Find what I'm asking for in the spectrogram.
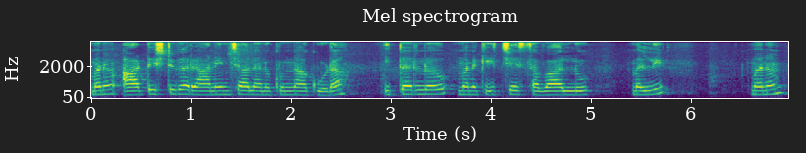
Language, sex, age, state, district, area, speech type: Telugu, female, 18-30, Telangana, Nirmal, rural, spontaneous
